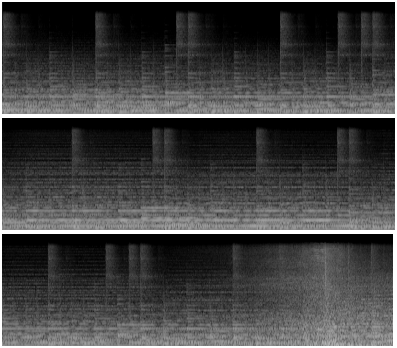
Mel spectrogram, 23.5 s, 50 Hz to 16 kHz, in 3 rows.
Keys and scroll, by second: 14.1-19.9 typing, 15.4 Return, 22.4-23.3 typing.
